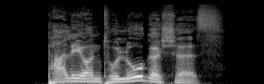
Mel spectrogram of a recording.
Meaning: strong/mixed nominative/accusative neuter singular of paläontologisch
- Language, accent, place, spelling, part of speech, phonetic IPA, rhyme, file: German, Germany, Berlin, paläontologisches, adjective, [palɛɔntoˈloːɡɪʃəs], -oːɡɪʃəs, De-paläontologisches.ogg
